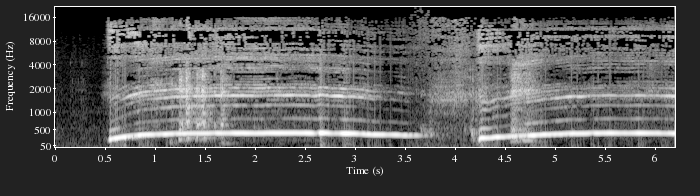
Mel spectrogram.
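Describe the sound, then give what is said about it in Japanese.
A voice imitates a siren with two long, sustained wails, each rising at the start and then holding a steady pitch, with a short dip and pause between them. “ちょっとサイレンみたいな、サイレンみたいにあしらってみました。”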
